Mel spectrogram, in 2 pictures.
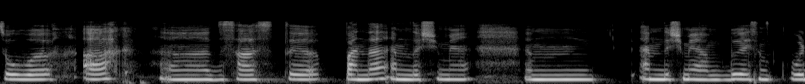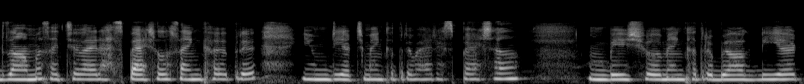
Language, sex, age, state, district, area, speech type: Kashmiri, female, 18-30, Jammu and Kashmir, Anantnag, rural, spontaneous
